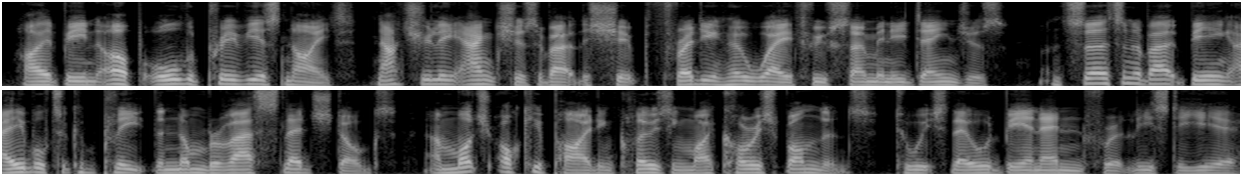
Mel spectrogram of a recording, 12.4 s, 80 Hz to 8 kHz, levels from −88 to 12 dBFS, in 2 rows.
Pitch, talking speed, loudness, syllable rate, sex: 125 Hz, 245 wpm, -23 LUFS, 6.5 syllables/s, male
